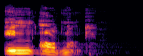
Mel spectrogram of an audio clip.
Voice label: Neutral Yes Layer; Speech; Civ5; Bismark

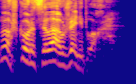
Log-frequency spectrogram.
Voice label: scav mutter, voice; Escape from Tarkov; scav1

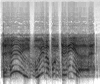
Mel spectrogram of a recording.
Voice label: bomb success, mood low, speech; War Thunder

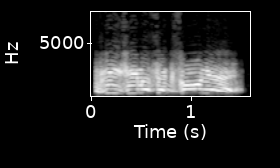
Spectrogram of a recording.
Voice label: near waypoint, speech cze, mood high; War Thunder

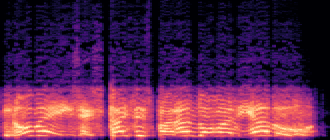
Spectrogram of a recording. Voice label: player friendly fire, mood low, speech; War Thunder

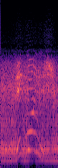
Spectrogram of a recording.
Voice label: player killed enemy, mood med, speech ge

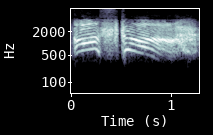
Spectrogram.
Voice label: trick, mood high, speech hun; War Thunder

